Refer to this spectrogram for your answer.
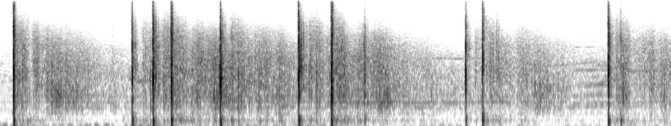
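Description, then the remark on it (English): Around a dozen sharp, loud rifle shots crack out at irregular intervals, some in quick pairs, each ending in a brief ringing tail over a low background rumble. No voices. “Most missed the sound of the first shot. It made the Yanks look around in disbelief before the following shot, and then a hail of rifle fire.”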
